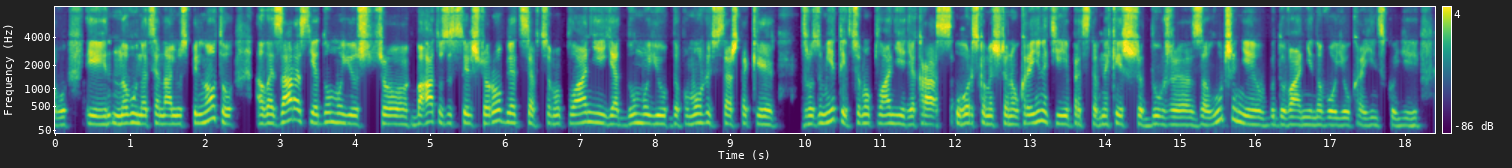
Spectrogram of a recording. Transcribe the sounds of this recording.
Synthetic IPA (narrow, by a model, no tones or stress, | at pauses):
ʋʊinɔʋunɐt͡sʲiɔnɑlʲnʊsʲpʲilʲnɔt̪ʊɐlˠɛzɑɾɐsjad̪umɐjʊʃt͡ʃɔbɐɦɑt̪ɔzɐsɪlʲʃt͡ʃɔɾɔblʲɐt͡sʲːɐwt͡sʲɔmʊplˠɑnʲijad̪umɐjʊd̪ɔpɔmɔʒʊtʲwsɛʃt̪ɐkɪ | zrɔzʊmʲit̪ɪwt͡sʲɔmʊplˠɑnʲijɐkɾɑsʊɦɔrsʲkɐmɪʃt͡ʃɪnɐʊkɾɐjinɪtʲijipɾet̪st̪ɐwnɪkɪʃt͡ʃɔd̪uʐɛzɐlˠut͡ʃenʲiwbʊd̪ʊʋɑnʲːinɔʋɔjiʊkɾɐjinʲsʲkɔji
